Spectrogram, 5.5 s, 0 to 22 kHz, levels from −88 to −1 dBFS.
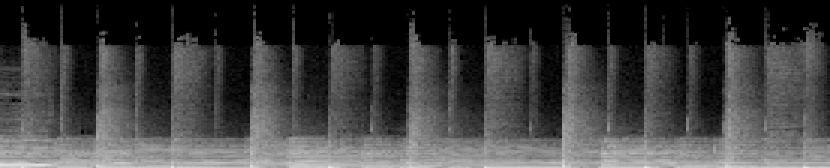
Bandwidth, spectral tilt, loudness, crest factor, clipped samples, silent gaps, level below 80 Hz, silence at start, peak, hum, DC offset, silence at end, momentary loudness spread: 18.5 kHz; -5.5 dB/octave; -19 LUFS; 18 dB; under 0.1%; none; -22 dBFS; 0 s; 0 dBFS; none; under 0.1%; 0 s; 3 LU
